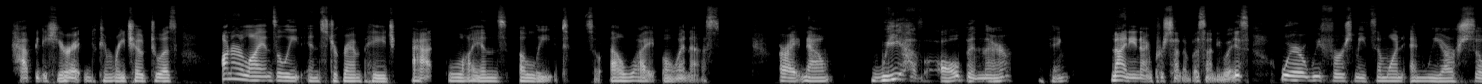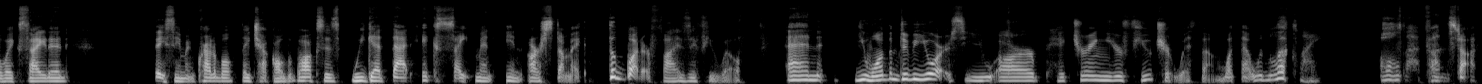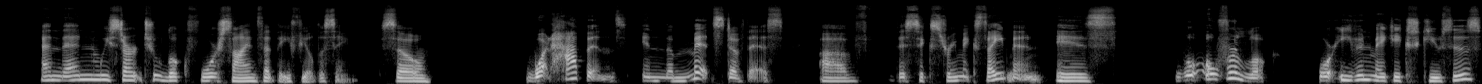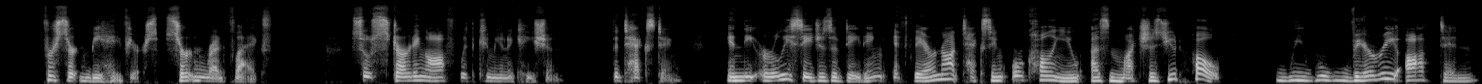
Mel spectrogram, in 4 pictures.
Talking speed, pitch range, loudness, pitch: 160 wpm, 155-195 Hz, -22 LUFS, 170 Hz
